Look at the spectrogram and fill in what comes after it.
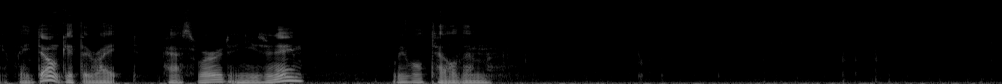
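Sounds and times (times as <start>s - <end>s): typing on computer keyboard: 3.6s - 9.0s, 9.6s - 10.0s.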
